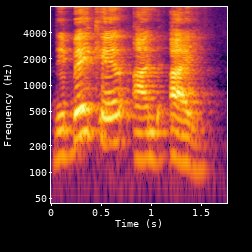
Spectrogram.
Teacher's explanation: the r is pronounced because the next word that comes start with a which is a vowel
